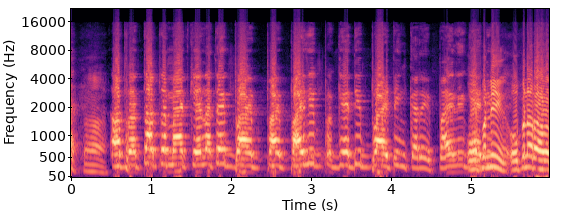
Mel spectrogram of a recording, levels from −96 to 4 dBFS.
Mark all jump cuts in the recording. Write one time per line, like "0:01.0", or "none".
none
